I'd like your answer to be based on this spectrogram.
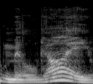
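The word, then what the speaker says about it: Milngavie: Last weekend we went up to Milgai, which isn't pronounced the way it looks.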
